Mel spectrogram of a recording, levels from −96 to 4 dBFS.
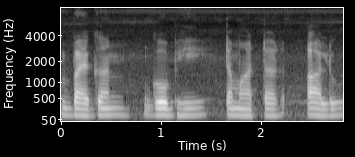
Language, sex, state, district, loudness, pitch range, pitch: Surgujia, male, Chhattisgarh, Sarguja, -19 LUFS, 125-135 Hz, 130 Hz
